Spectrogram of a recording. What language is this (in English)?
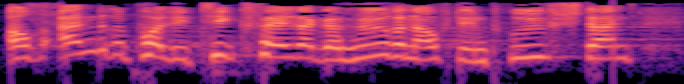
German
